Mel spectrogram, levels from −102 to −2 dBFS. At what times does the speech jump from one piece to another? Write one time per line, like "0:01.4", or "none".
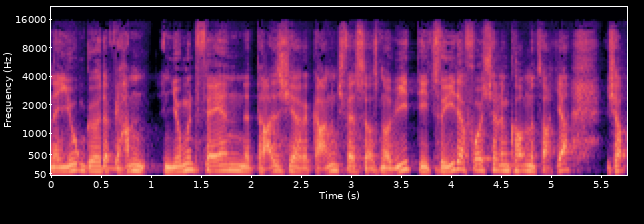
none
